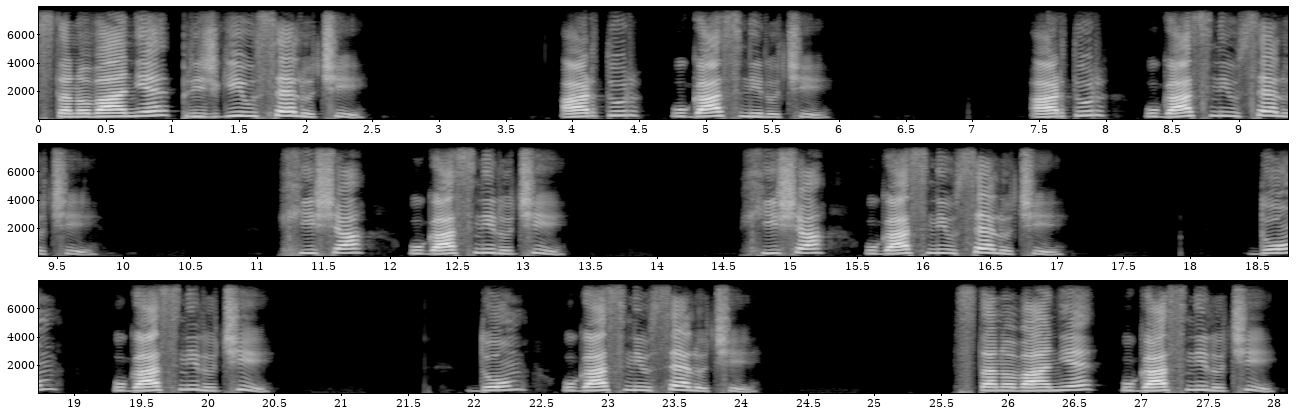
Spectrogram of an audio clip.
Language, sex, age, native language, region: Slovenian, female, 30-49, Slovenian, Central Slovenia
